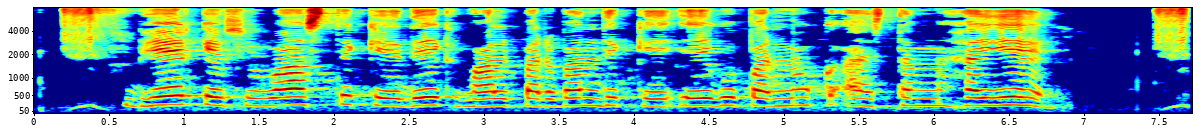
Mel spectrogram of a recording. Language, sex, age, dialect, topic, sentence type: Magahi, female, 41-45, Southern, agriculture, statement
